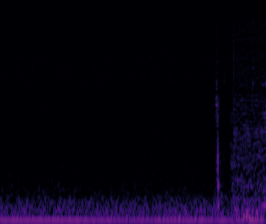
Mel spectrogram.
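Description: Steady low rumble of a car heard from inside its cabin, with a single sharp click near the end.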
